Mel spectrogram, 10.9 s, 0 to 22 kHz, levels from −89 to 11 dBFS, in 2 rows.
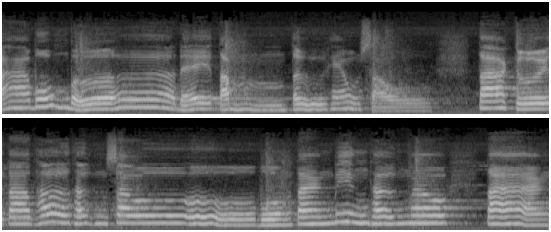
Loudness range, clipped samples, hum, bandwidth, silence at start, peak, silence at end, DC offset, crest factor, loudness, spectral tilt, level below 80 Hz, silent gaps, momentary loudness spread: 4 LU; under 0.1%; 60 Hz at -50 dBFS; 13.5 kHz; 0 s; -4 dBFS; 0 s; under 0.1%; 16 dB; -19 LUFS; -4.5 dB/octave; -52 dBFS; none; 8 LU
